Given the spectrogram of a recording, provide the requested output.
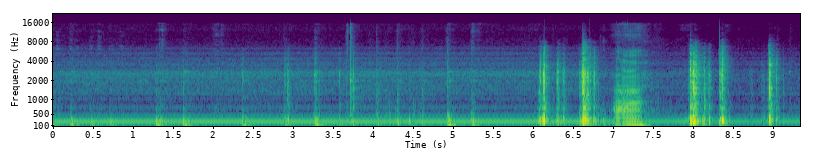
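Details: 1965 Wem Custom 15 valve guitar amp, powered up on a bulb limiter with an EZ81 rectifier, has an intermittent frying noise: steady mains hum with irregular ticks and pops. Plate or cathode resistors are suspected, as are uncleaned tube sockets.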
